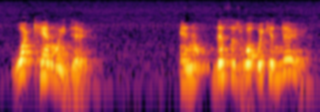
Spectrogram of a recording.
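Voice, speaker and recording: A man's high-pitched voice carries lively intonation. Room echo is audible. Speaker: pastor. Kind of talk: sermon.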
